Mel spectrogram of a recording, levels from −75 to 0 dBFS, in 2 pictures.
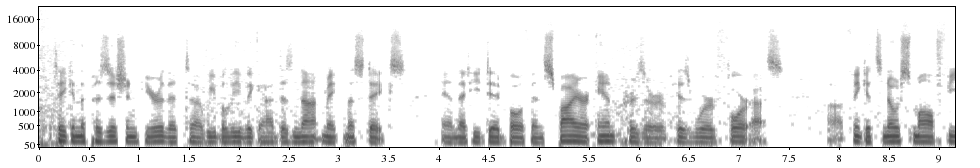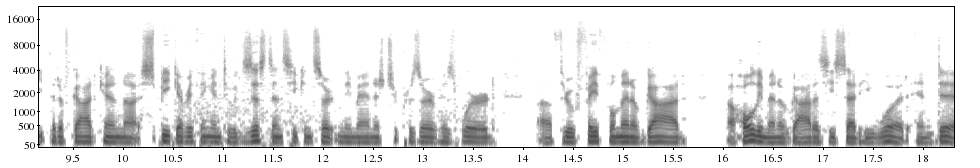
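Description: Throughout the speech, the background drops and breaks up into twinkling specks: overdone noise removal, pulling individual frequency bands down wherever they resemble noise.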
